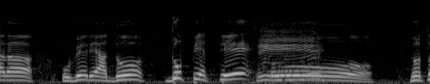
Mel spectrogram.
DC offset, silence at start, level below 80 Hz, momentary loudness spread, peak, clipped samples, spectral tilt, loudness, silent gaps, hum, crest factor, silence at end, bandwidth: under 0.1%; 0 s; -62 dBFS; 8 LU; -16 dBFS; under 0.1%; -7 dB/octave; -30 LUFS; none; none; 14 dB; 0 s; 11 kHz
